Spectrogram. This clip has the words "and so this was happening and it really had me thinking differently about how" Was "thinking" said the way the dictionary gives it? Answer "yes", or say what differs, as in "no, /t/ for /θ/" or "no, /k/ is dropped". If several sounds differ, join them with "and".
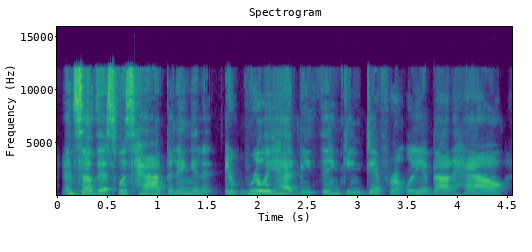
yes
